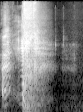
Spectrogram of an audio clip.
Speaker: I think I'm gonna sneeze again.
